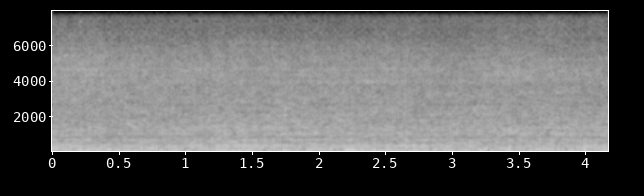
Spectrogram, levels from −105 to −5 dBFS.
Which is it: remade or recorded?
remade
